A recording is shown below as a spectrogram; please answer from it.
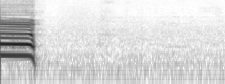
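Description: The end of a steady car horn blast, one flat tone that cuts off sharply about a third of a second in.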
